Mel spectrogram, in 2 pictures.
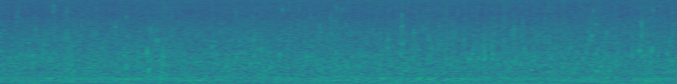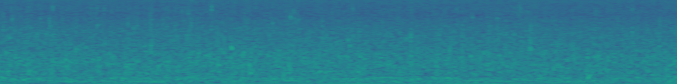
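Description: Steady, dense rush of flowing water, like a stream running continuously over rocks, with a soft hiss and constant texture throughout and no voices.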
